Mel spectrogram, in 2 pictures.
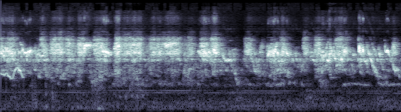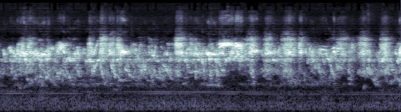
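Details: Several pet budgerigars in a constant busy chorus of squeaky, buzzing, warbled notes with no breaks.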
